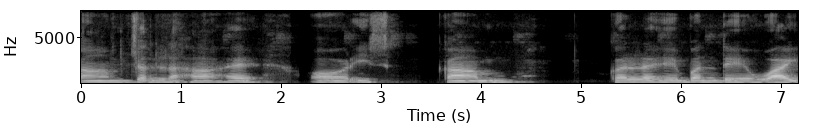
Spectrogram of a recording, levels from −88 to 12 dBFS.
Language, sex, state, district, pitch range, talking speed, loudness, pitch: Hindi, male, Bihar, West Champaran, 145-155 Hz, 90 wpm, -19 LUFS, 150 Hz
